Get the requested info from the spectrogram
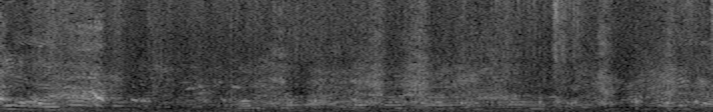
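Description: Live chickens clucking and squawking while being handled, loudest in the first second.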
